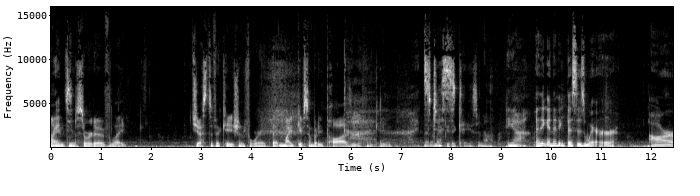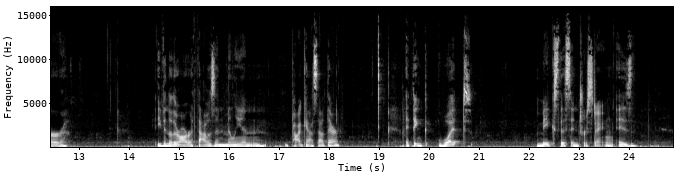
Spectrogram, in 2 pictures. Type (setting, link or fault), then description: fault, sounds in the background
